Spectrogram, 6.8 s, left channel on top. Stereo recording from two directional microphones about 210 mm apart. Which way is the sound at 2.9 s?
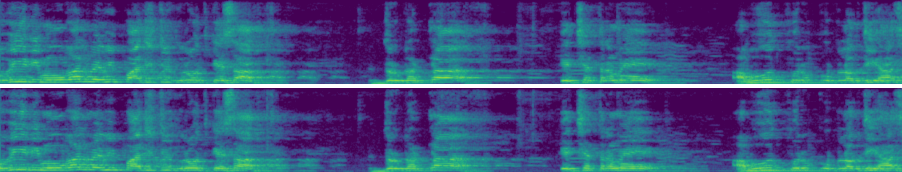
20° left (ahead or behind).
